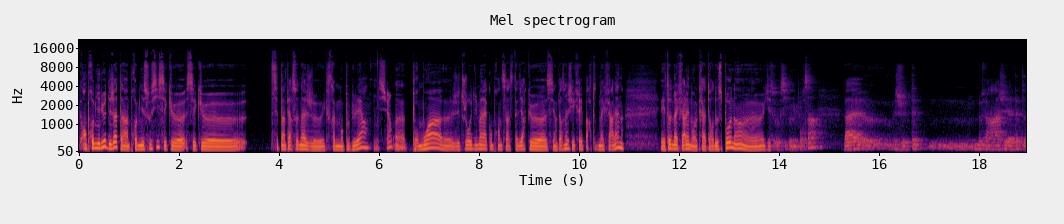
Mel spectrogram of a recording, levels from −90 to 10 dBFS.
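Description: At 13.86 s, just after "hein qui", the voice turns hollow and roomy, loses bass, drops about 10 dB, and gains faint background noise. This is likely a switch to a distant microphone.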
